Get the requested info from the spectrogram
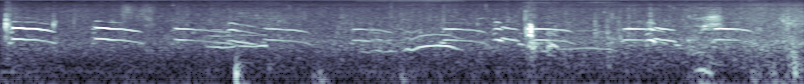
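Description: A small animal making repeated short, squeaky mewing calls, several a second and overlapping, with a couple of soft low knocks.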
